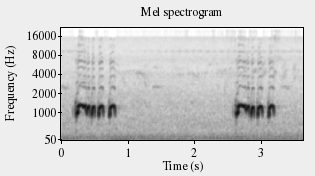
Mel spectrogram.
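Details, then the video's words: Zebra dove, prized by collectors for its melodious song, repeats a phrase of four hollow, rolling coos about every two and a half seconds, loud and clear against a quiet background. "Suara Merdu Burung Perkutut yang di incar kolektor Kutut"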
